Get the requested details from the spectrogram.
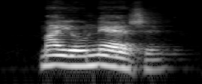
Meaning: mayonnaise, a sauce or dressing made from raw egg yolks and oil
- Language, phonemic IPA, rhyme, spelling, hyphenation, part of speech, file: Dutch, /ˌmaː.joːˈnɛː.zə/, -ɛːzə, mayonaise, ma‧yo‧nai‧se, noun, Nl-mayonaise.ogg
